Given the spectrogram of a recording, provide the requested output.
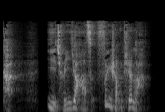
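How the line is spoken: Hurried alarmed call. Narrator (Chinese): 惊疑间又不敢追问，急忙呼叫说

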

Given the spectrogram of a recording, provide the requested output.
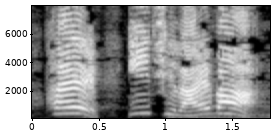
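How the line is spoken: Shouted in unison. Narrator (Chinese): 大家齐声的喊道

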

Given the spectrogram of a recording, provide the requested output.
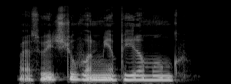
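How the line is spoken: Dull hollow voice. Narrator (German): fragte es mit dumpfer Stimme

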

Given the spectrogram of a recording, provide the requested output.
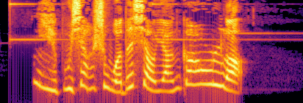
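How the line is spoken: Mother, calling out. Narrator (Chinese): 他的妈妈也叫道

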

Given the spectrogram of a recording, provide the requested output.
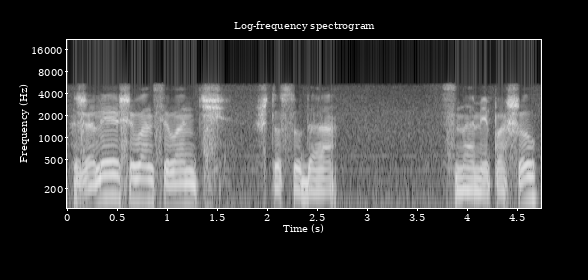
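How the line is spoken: Sudden quiet question. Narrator (Russian): спросил негромко Олейников вдруг

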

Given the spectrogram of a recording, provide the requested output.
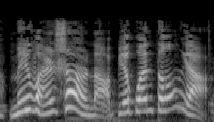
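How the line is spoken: Shouting. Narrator (Chinese): 又喊道

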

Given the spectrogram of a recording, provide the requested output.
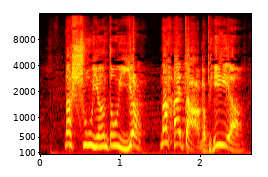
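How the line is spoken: Angry roar. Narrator (Chinese): 我就急了……我就怒吼

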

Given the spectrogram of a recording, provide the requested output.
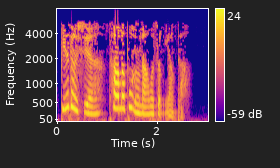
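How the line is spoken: Calm, faint smile. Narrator (Chinese): 何静淡淡一笑，说道

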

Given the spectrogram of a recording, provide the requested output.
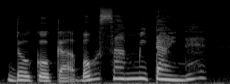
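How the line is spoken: Laughing, older sister. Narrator (Japanese): と姉は言って笑った

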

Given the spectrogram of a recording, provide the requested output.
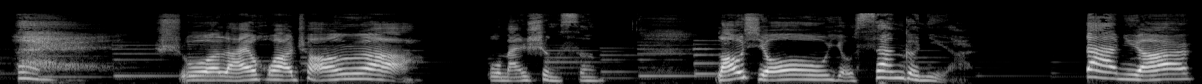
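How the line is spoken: Sighing. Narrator (Chinese): 高太公叹了口气

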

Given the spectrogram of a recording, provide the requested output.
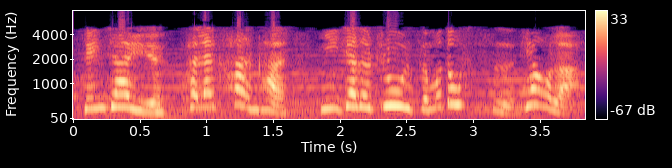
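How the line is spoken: Old man's urgent shout. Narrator (Chinese): 老人连忙大喊

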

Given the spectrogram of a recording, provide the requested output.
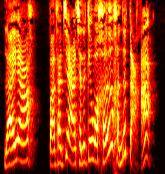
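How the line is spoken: Official's commanding shout. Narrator (Chinese): 县官……大喊一声

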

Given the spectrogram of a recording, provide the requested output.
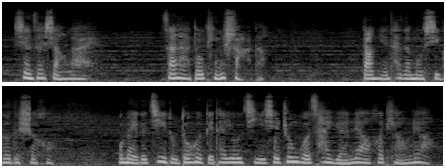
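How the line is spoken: Calm, flat. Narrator (Chinese): 何云淡淡的说

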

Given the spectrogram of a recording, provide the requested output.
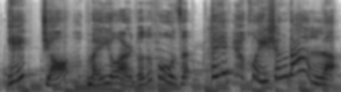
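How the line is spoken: Mocking laughter. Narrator (Chinese): 其他的兔子都笑他说

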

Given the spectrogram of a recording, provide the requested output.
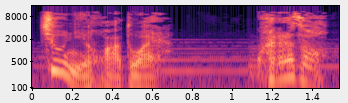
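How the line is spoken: Shouting. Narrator (Chinese): 任老师回头就冲我喊

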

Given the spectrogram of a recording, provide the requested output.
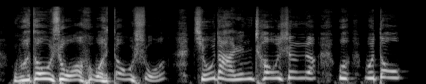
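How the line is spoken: Crying. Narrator (Chinese): 哭泣的说

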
